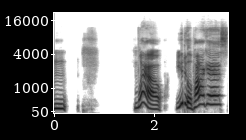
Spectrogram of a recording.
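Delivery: put-on surprise, slow, high, drawn out. Demonstrating emotions for a podcast take, starting with surprise: surprised. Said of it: "So we're gonna do it like surprise".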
